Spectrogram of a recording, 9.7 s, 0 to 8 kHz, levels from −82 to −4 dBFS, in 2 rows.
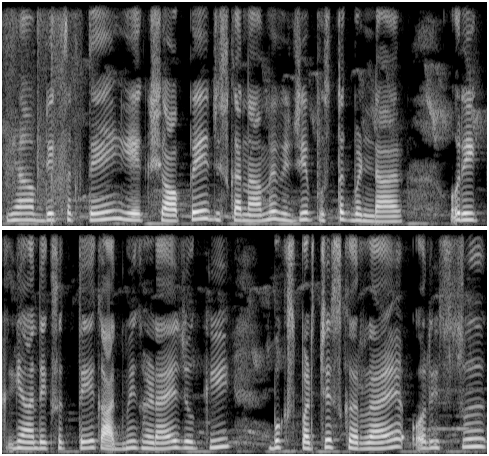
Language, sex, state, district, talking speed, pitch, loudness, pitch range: Hindi, female, Rajasthan, Jaipur, 215 wpm, 230 Hz, -20 LUFS, 220-245 Hz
